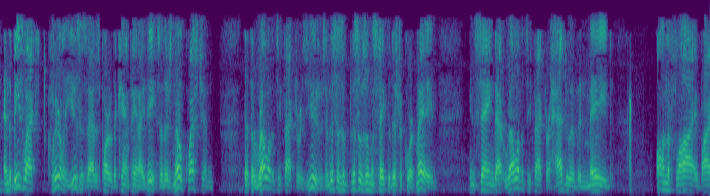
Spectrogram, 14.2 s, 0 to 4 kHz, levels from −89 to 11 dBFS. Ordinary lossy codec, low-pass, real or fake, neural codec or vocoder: MP3, 24 kbps; 3.6 kHz; real; none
